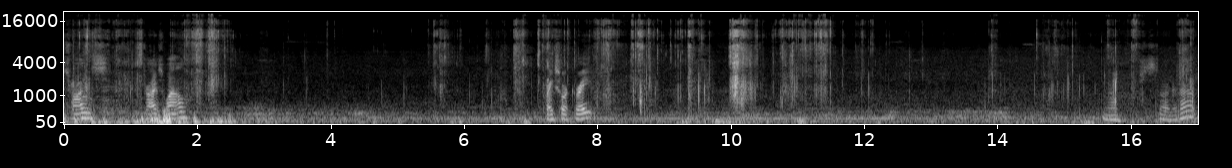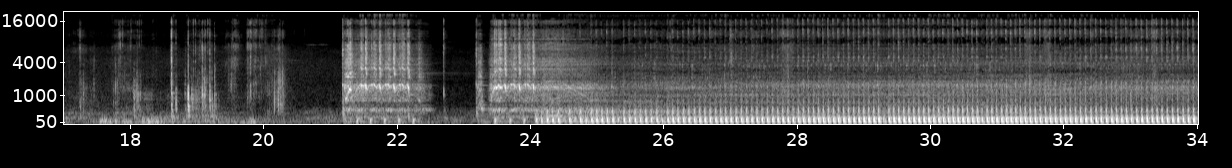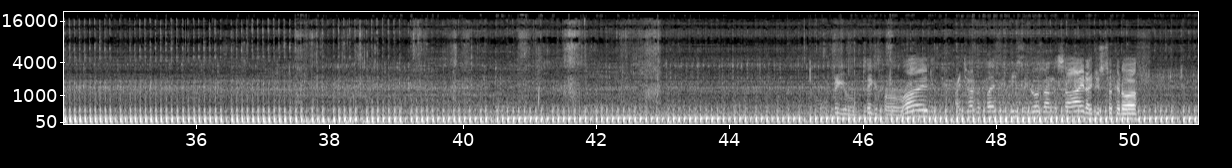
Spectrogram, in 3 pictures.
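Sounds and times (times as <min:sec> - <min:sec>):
engine cranking: 0:21.2 - 0:51.0
small engine idling: 0:21.2 - 0:51.0.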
